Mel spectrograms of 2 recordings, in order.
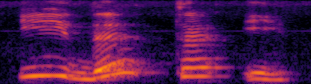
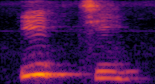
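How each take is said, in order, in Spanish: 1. Las letras d y t se pronuncian por separado. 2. Los sonidos del medio se unen en un ch suave. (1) "tenemos idti" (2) "pero lo leo como ichi"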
